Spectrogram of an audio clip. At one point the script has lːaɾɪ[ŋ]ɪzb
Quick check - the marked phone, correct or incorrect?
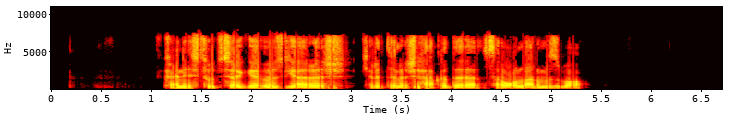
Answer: incorrect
